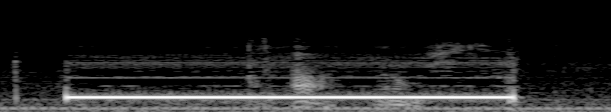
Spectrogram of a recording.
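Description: A telephone busy tone after a call is cut off: one loud, steady, mid-pitched electronic tone holding for about two seconds before stopping abruptly, with quiet hiss before and after.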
